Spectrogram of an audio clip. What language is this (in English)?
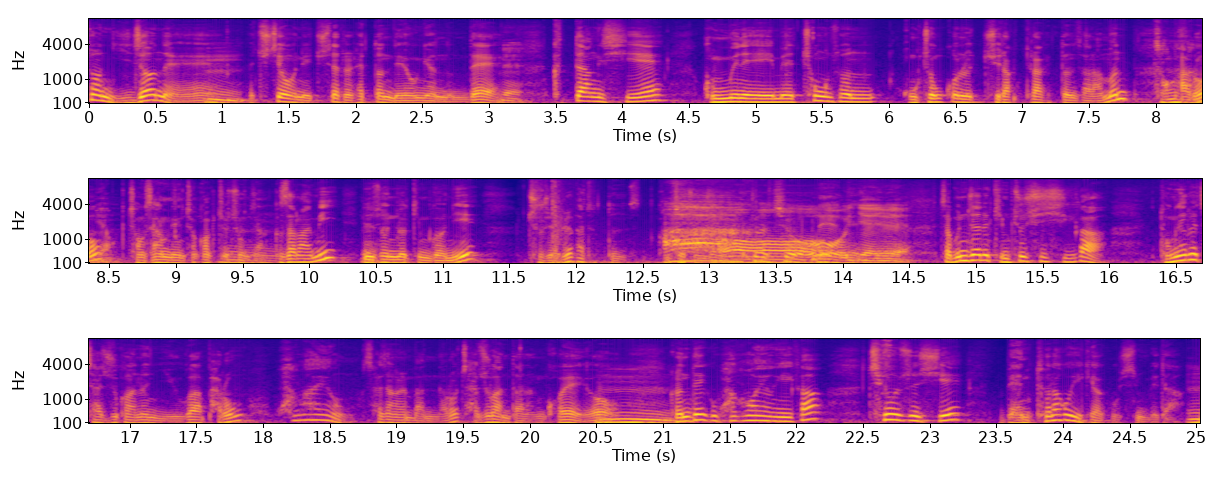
Korean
